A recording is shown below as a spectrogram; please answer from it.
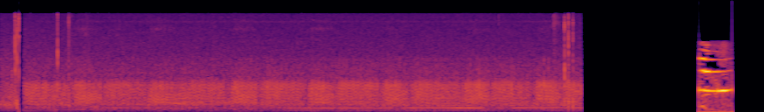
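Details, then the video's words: Kitty purring as it drifts off to sleep: a steady, quiet rhythmic purr pulsing about twice a second for roughly nine seconds, then silence broken by one short high chirping meow near the end. "A purring kitty goes to sleep"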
